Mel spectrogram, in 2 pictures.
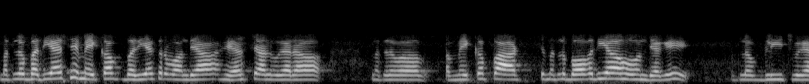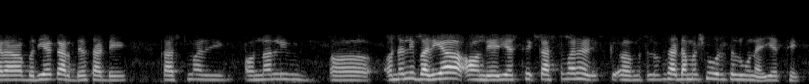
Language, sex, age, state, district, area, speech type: Punjabi, female, 18-30, Punjab, Barnala, rural, conversation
